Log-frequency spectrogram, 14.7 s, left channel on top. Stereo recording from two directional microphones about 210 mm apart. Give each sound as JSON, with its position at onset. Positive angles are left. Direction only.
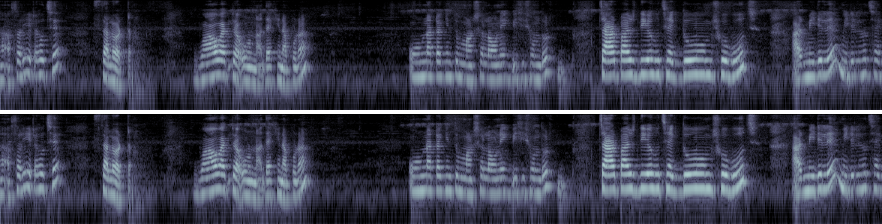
{"t": 0.0, "sound": "speech", "side_deg": -40}
{"t": 3.3, "sound": "speech", "side_deg": -30}
{"t": 6.8, "sound": "speech", "side_deg": -30}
